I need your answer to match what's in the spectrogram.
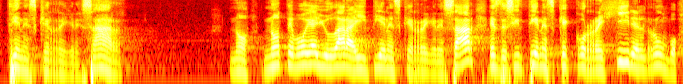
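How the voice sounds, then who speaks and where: A man preaching a sermon as pastor, emphatic and repetitive, with sudden loud bursts. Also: high-pitched. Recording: long hall reverb.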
